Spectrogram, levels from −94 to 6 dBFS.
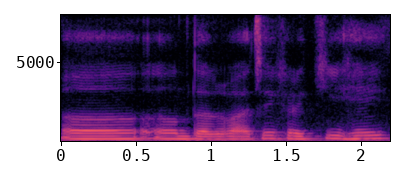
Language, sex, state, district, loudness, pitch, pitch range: Hindi, female, Bihar, Saharsa, -34 LUFS, 175 Hz, 175-190 Hz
